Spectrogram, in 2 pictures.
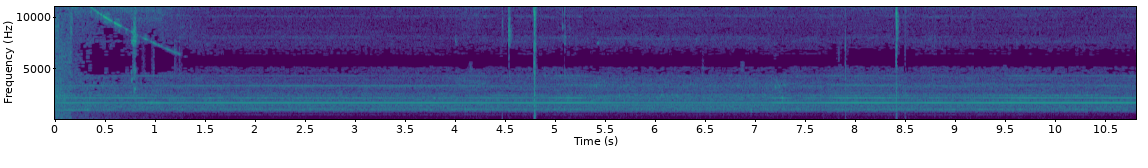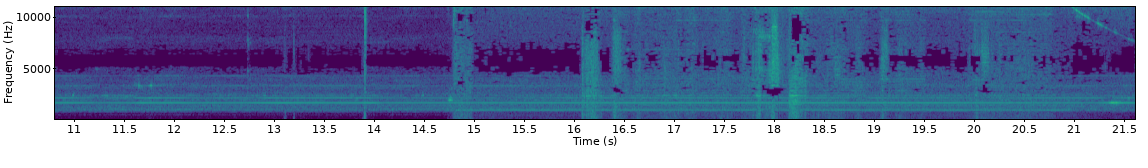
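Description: Table saw motor running with a steady whine. For the last several seconds the blade cuts through wood, adding a rougher, crackling noise, and right at the end the motor's pitch starts to fall as the saw winds down.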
